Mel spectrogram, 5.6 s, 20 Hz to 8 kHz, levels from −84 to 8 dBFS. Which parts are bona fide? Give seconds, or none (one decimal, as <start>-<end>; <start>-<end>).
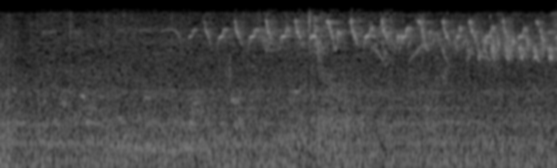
0.9-2.9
